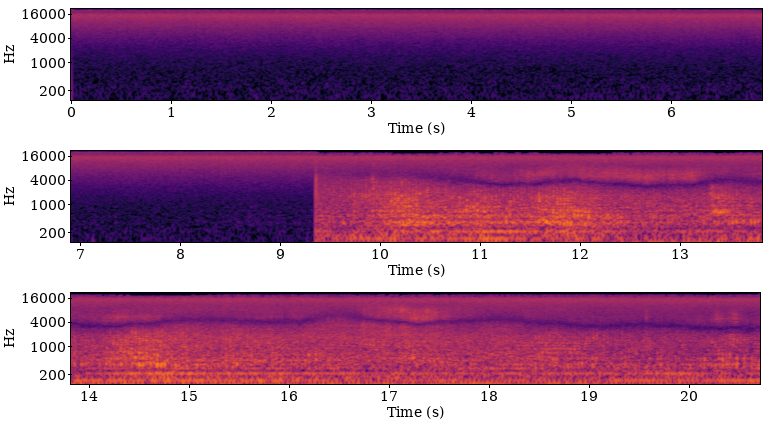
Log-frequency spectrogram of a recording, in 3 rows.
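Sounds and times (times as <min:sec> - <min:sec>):
helicopter rotor hovering overhead above a circuit: 0:09.4 - 0:20.7.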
